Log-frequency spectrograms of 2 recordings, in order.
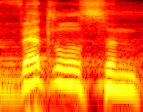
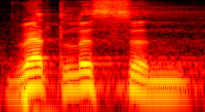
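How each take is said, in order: First: The name begins with a clear V sound. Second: The name begins with a W-like sound. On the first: The speaker calls it wrong. "you have not understood the, the proper Norwegian pronunciation" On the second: The speaker calls it right. "Swallow the V, make it sound more like a W"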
